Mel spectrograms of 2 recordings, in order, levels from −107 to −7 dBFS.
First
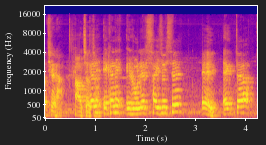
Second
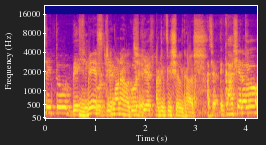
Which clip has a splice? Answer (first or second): second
